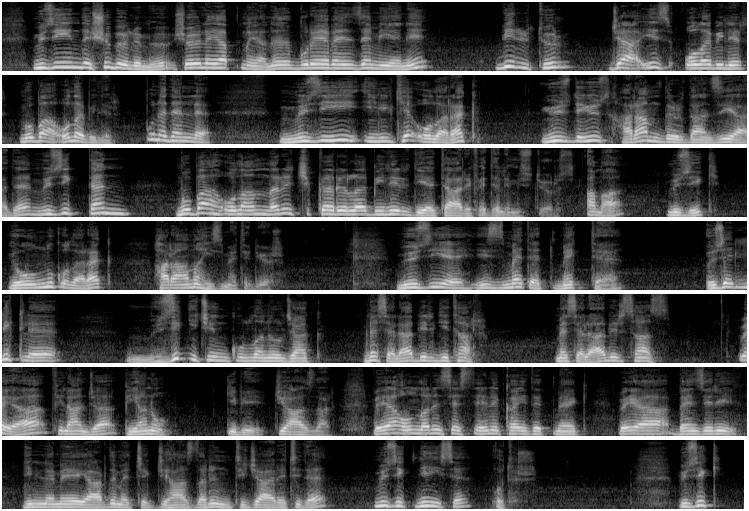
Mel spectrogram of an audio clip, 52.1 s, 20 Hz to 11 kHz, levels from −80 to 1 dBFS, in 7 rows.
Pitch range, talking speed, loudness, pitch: 130-180 Hz, 80 wpm, -19 LUFS, 155 Hz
